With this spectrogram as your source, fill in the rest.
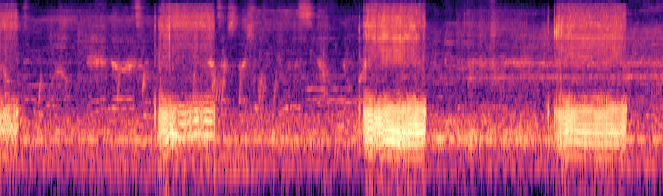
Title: Shar Pei snore ^^[Thailand]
